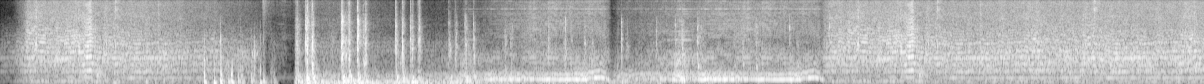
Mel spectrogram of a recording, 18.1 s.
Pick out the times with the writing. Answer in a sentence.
The writing can't be heard in this clip.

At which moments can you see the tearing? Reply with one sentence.
You can't hear the tearing here.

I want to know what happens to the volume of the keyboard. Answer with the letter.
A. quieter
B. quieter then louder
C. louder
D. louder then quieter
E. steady
D.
